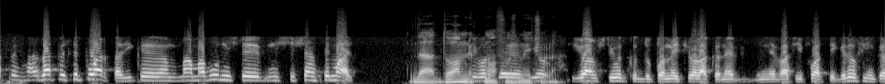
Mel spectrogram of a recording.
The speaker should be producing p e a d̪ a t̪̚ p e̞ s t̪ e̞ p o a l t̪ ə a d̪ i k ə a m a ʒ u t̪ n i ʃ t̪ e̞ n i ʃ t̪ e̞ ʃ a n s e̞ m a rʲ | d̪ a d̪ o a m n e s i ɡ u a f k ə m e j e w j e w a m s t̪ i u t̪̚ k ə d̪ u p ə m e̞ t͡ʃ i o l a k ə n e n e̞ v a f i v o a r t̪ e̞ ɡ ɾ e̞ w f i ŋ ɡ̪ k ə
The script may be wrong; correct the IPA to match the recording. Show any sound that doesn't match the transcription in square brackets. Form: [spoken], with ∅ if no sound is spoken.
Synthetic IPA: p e a d̪ a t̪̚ p e̞ s t̪ e̞ p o a [r] t̪ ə a d̪ i k ə a m a [v] u t̪ n i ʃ t̪ e̞ n i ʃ t̪ e̞ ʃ a n s e̞ m a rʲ | d̪ a d̪ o a m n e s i ɡ u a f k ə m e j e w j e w a m [ʃ] t̪ i u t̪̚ k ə d̪ u p ə m e̞ t͡ʃ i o l a k ə n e n e̞ v a f i [f] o a r t̪ e̞ ɡ ɾ e̞ w f i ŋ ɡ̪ k ə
